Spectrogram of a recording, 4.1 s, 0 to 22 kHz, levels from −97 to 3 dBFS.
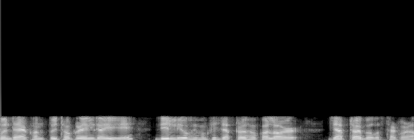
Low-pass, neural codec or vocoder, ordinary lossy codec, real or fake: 3.6 kHz; codec, 16 kHz, 4.8 kbps, FACodec; none; fake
